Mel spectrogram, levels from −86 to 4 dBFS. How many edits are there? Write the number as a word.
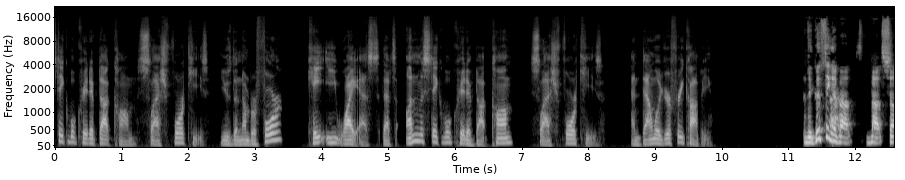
one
